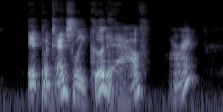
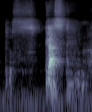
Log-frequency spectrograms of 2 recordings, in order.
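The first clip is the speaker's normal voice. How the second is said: whispered disgust; slower than usual. Real, not acted. Gross milk.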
